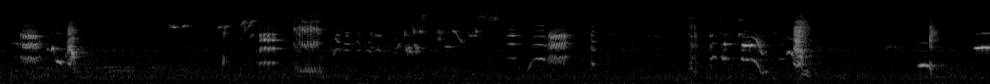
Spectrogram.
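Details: Tui calling on Stewart Island, New Zealand: an irregular mix of sharp clicks, wheezy rasps and clear ringing whistles, with short pauses between phrases against a quiet background.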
